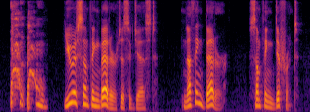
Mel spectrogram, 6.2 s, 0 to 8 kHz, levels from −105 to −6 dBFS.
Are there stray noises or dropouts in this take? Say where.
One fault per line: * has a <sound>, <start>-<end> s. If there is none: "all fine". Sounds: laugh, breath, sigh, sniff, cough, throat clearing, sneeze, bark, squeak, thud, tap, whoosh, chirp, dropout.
* has a cough, 0.2-1.0 s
